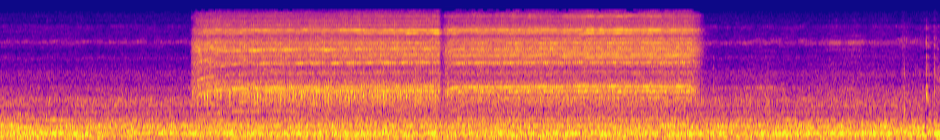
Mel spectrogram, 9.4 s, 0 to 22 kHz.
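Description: The small electric motors of a LEGO Technic Liebherr R 9800 excavator model whining as they drive its gears and linear actuators to move the boom, for about five seconds with a brief break partway, over a low steady hum.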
